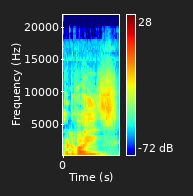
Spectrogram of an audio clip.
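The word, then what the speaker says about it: advise: Pronunciation में भी थोड़ी सी अंतर होती है ना, ये एडवाइज, ये एडवाइस, ठीक है, ध्यान रखिएगा।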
